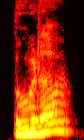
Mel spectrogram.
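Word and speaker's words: Bodø: Christina oscal she was in the town of Buddha that's how you pronounce it and it's spelled Bodo but Buddha way up the coast of Norway and one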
